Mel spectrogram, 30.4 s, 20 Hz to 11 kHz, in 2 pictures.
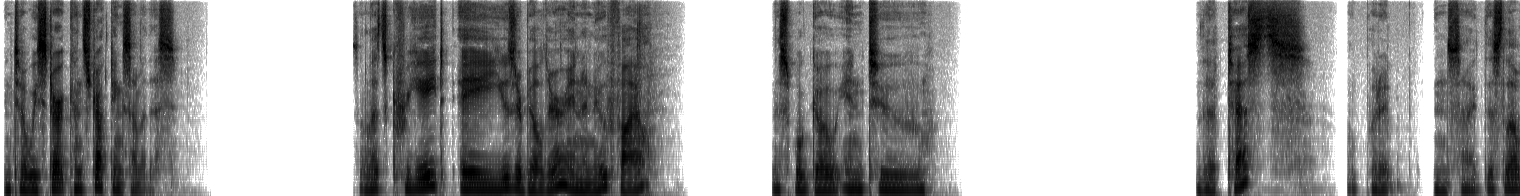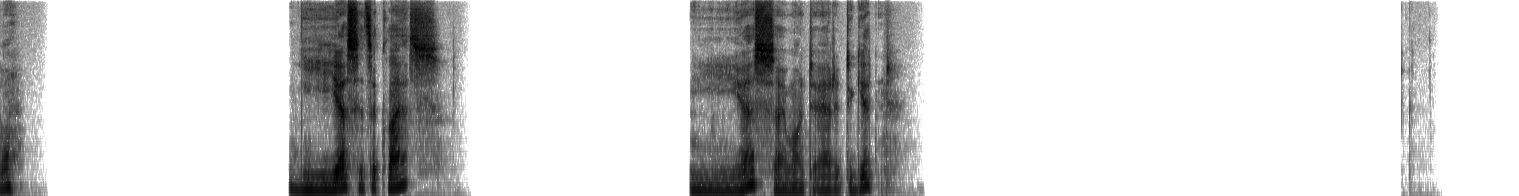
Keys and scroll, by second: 3.3 alt+Return, 28.4 ctrl+Tab.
